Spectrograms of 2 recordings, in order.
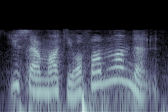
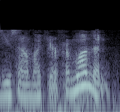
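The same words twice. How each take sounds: First: High, loud mock-British accent; British accent impression. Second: Said in the usual way. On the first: Quoting a comedy film character, hammed-up British accent. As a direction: put on an exaggerated British accent, pitched way up. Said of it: "impersonation of, like, a British accent". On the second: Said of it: "he kind of does this".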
